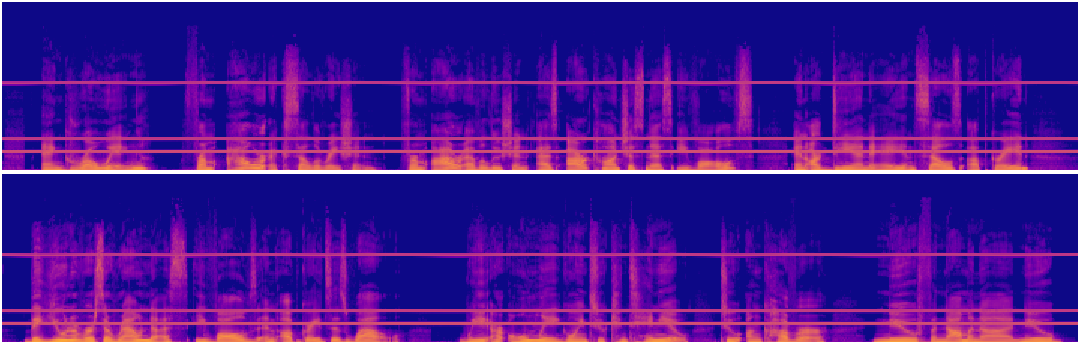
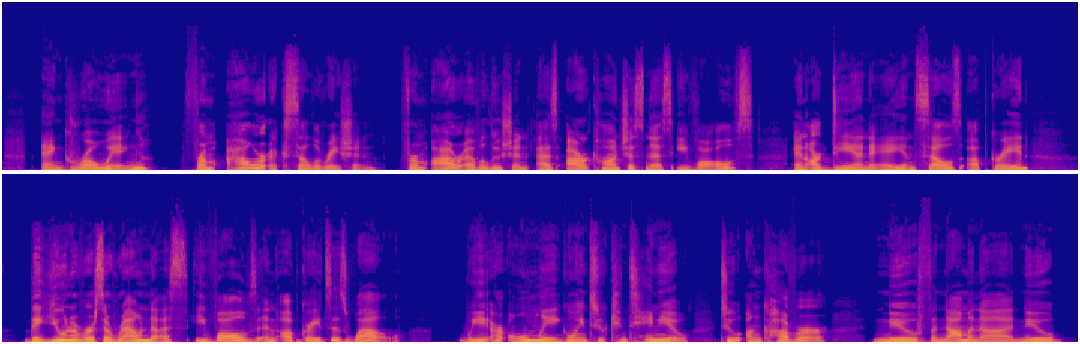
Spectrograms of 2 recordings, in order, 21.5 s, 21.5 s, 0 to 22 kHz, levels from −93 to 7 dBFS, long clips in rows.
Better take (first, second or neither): second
